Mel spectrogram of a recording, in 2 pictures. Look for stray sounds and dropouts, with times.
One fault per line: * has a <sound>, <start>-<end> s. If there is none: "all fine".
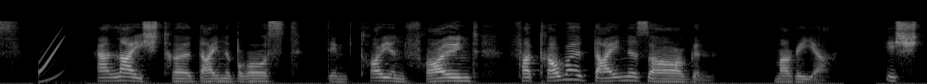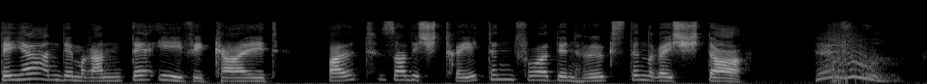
* has a chirp, 0.4-0.7 s
* has a sneeze, 17.4-18.3 s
